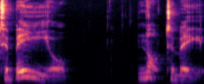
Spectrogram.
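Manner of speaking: "to be or", then long pause before "not to be". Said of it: "But Andrew Scott's going".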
